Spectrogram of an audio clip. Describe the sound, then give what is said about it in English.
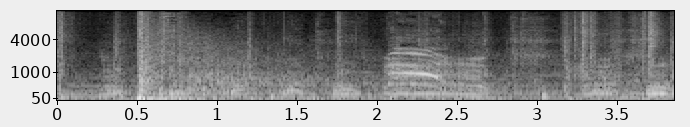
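A gunshot fired point-blank at a charging creature's face: one sharp, loud blast, followed by the creature's low, bellowing cry and a few more scattered thuds. “The thing charged towards Bert, and at the last second, he shot right at its face.”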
